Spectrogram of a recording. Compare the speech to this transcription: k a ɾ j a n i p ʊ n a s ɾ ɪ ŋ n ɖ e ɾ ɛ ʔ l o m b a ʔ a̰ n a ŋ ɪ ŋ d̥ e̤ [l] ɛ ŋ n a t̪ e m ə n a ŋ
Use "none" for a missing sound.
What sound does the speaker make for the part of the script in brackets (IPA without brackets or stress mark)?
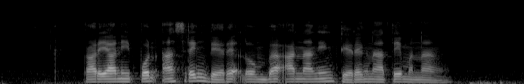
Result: ɾ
